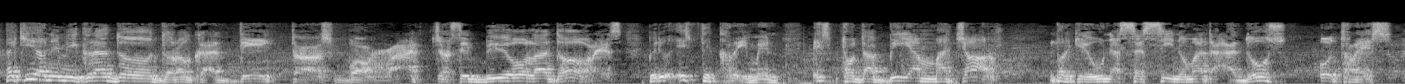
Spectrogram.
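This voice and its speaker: An actor playing a pompous, mocking judge in a satirical radio drama, with a declamatory delivery. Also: male voice, medium pitch, animated, slow pace, muffled recording, noisy background. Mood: pompous indignation. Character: pompous, mocking American judge condemning a foreigner.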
